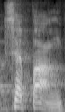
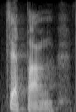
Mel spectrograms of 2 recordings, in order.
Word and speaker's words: Tshepang: Tshepang. You don't actually make it's not SH, it's rather TS. Tshepang.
